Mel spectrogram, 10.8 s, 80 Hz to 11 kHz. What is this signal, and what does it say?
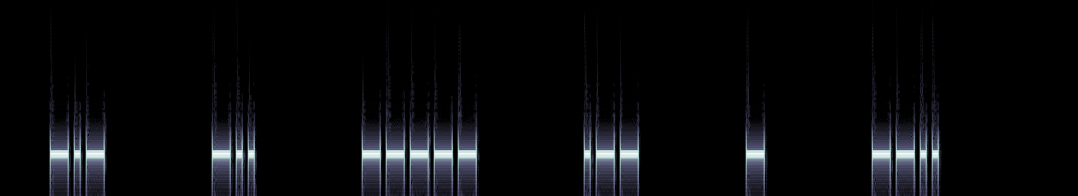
Morse code, heard as a keyed tone, about 20 wpm, spaced as for 7 wpm, 700 Hz. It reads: KD0WTZ
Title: USA Call Signs - 6 Characters - 6x Character Spacing - 20wpm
